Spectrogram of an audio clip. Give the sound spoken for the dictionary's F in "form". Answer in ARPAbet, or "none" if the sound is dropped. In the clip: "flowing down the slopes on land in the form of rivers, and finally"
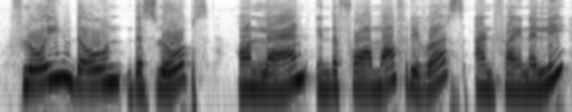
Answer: F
